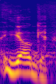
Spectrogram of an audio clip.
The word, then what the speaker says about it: yoga: on fait du yoga en sanskrit on prononce pas du tout le final on hindi en bengali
